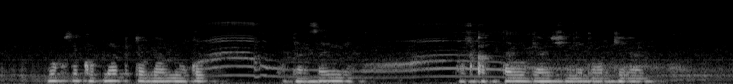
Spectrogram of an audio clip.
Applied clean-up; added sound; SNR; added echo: none; Growling; 13 dB; none.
